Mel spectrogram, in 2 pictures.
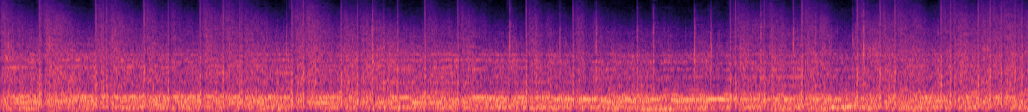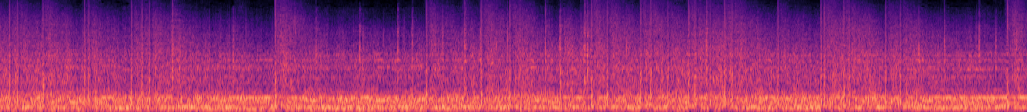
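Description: Aerial firework shells bursting and crackling in quick succession, mixed with loud music, as in a fireworks show set to music.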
